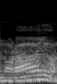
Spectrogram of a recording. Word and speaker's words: নরায়: নরায়, দেখো এখানে নরায়, নরাই উচ্চারণ মোটেই করবো না, নরায় অন্তস্থ আছে বলে, এখানে হসন্ত নেই বলে নরায়, ঠিক আছে।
